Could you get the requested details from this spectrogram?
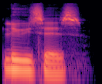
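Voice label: "loses", British English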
